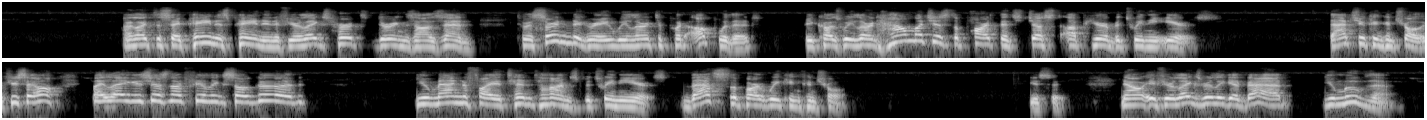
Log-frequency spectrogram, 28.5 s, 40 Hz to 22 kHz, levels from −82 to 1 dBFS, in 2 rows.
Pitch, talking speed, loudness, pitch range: 180 Hz, 175 wpm, -16 LUFS, 160-215 Hz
